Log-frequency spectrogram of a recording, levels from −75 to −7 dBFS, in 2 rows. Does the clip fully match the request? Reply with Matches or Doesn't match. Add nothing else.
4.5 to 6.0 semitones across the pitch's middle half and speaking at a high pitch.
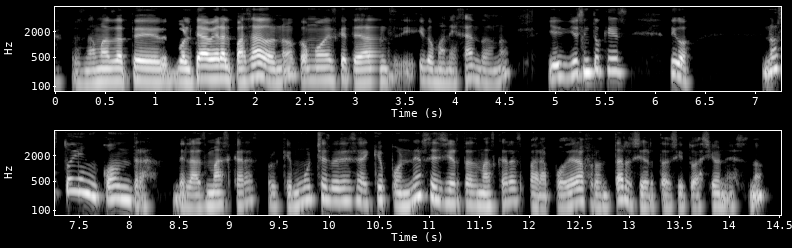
Doesn't match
